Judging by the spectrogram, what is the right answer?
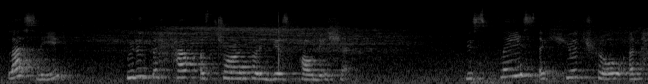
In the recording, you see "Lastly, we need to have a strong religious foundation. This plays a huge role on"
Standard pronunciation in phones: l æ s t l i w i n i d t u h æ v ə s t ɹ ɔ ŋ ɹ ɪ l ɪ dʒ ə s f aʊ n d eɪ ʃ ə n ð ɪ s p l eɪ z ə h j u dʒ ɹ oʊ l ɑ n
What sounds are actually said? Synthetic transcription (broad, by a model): l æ s t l i w i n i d t u h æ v ə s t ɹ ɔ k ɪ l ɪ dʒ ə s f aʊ n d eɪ ʃ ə n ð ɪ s p l eɪ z ə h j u tʃ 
